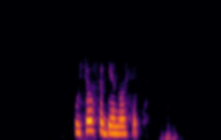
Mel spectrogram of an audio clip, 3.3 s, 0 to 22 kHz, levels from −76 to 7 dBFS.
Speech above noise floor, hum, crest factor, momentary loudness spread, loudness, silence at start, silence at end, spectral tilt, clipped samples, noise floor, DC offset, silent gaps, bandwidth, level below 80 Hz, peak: 30 dB; none; 18 dB; 16 LU; -16 LUFS; 1.15 s; 0.8 s; -13 dB/octave; under 0.1%; -45 dBFS; under 0.1%; none; 3.5 kHz; -56 dBFS; -2 dBFS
